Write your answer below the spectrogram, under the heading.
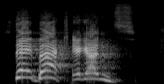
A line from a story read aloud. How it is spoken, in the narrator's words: shouted Breck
